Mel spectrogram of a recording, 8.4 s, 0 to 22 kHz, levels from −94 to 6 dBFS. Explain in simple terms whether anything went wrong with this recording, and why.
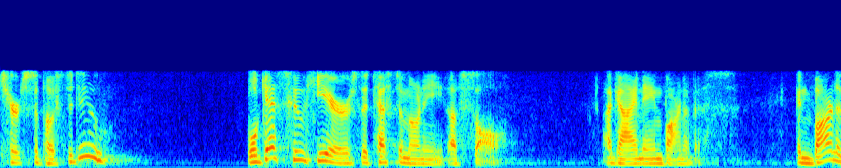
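From start to finish the speech sounds muffled, boxed-in and buzzy, almost synthetic, with nothing above 3.8 kHz. That comes from the AMR narrowband mobile codec, the phone-call speech coder. It rebuilds the voice from a simple vocal-tract model, and here it is squeezed hard enough to hear plainly.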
